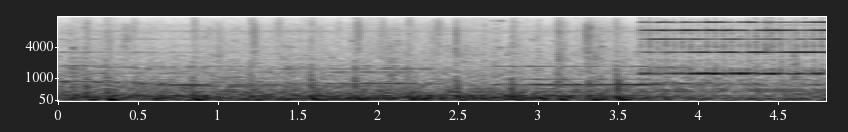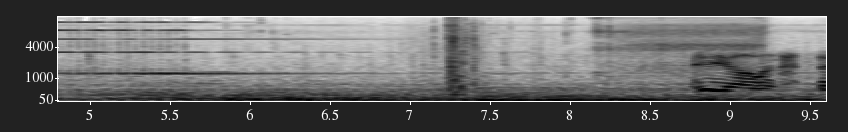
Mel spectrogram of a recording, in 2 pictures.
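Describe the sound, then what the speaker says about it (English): A payphone rings in Alan Wake 2 in a steady electronic pattern under a low ambient hum, repeating several times before a sharp sound effect cuts in. "The payphone at the edge of the plaza was ringing again."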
